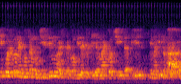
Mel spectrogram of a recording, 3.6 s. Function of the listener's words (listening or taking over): taking over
